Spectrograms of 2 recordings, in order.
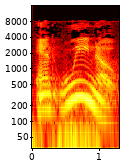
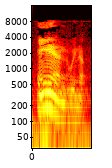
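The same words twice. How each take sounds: First: And we know, slow, with we lifted high; stress on we. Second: Said in the usual way. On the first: Shown as a demonstration. Preacher to church, weighting we in the verse. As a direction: slowly hang the verse on the word we. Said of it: "who's we?". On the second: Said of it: "sum it up right there for "and".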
